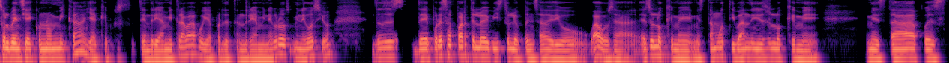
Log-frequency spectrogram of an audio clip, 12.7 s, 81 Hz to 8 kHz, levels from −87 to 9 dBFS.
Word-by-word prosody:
solvencia 120 -2 +6
económica, 115 -3 0
ya 100 +4 -2
que, 105 -1 -9
pues, 110 0 -18
tendría 100 0 +1
mi 105 0 +1
trabajo 135 +3 -1
y - - 0
aparte 105 -1 -3
tendría 100 0 -3
mi 105 0 0
negro 130 +9 +2
mi - - -5
negocio. 125 +4 -1 0.5
Entonces, 130 +1 -2 0.3
por - - +3
esa 145 +1 +2
parte 135 -1 +3
lo 130 0 +5
he 125 - +6
visto, 120 0 -5
lo 110 - +3
he - - -4
pensado 105 0 -1
y - - +2
digo: 100 0 +1
"Guau", 105 -1 +1
o 100 - +1
sea, 100 0 -5
eso 115 +4 +1
es - - +3
lo 130 -1 +3
que 130 - -4
me 100 -2 +1
me 95 +1 -3
está 105 +2 -5
motivando 115 -1 -1
y 115 - +1
eso 110 +1 -3
es 120 - -2
lo 115 -2 -1
que 105 - -4
me 105 +1 -2 0.6
me 110 -1 0
está, 110 +2 +1
pues, 110 0 -1
110 Hz, 225 wpm, -22 LUFS, 105-120 Hz, 0.6 s, solvencia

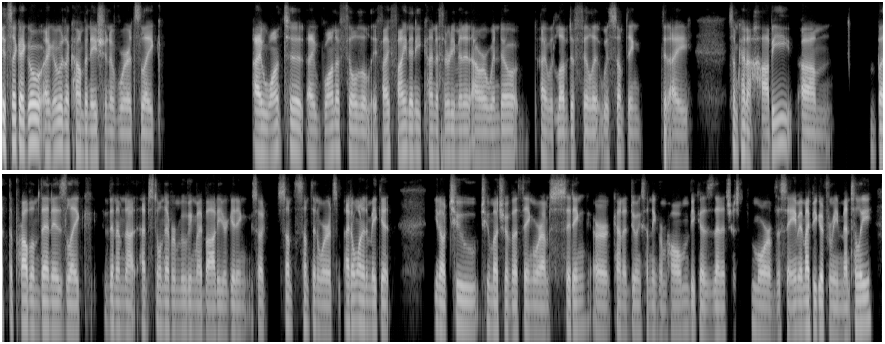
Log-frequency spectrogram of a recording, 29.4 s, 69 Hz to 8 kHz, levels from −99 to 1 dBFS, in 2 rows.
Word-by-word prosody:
it's, 150 0 +3
like, 145 0 +6
I 135 - +10
go 145 +3 +6
I 120 0 +4
go 125 +3 +1
with 135 -2 +2
a 125 - +2
combination 110 -2 +2
of 100 -2 -3
where 100 0 +1
it's 100 - -4
like 100 -3 +1 1.5
I 120 -1 +9
want 115 +1 0
to 125 -3 +1
I 110 -2 +3
wanna 120 +3 +1
fill 110 -3 -2
the - - -8
if - - -8
I 115 - +5
find 115 +1 +1
any 115 -1 0
kind 115 +1 -3
of - - -6
30 115 0 -1
minute, 110 0 0
hour 105 0 +2
window, 110 +2 -1 0.4
I 110 - +1
would 100 0 -8
love 105 0 +1
to 105 - -2
fill 105 -1 -3
it - - -2
with 105 - -6
something 100 -2 -3 0.3
that - - -2
I 95 -2 0 0.6
some - - -6
kind - - +2
of - - +3
hobby, 135 +9 +1 0.2
um, 100 -3 +2 0.8
but - - +4
the - - -2
problem 115 -2 +3
then 110 +1 +3
is, 105 -1 0
like, 100 -2 -1 0.2
then 115 -1 -3
I'm 105 0 -3
not 100 -1 +1
I'm 110 - 0
still 115 -2 -5
never 105 -1 -1
moving 105 0 -5
my 100 - 0
body 95 0 +1
or 95 - -4
getting 95 -1 -3
so - - -3 0.2
some - - -3
something 115 -2 -6
where 100 -1 0
it's - - -7
I 115 - +4
don't 120 0 0
wanna 115 -2 +2
make 105 -1 -2
it, - - +2 0.7
you - - -4
know, - - +3
too 110 -2 -1
too 120 - -3
much 105 -2 +1
of 105 -2 -3
a 100 0 +2
thing 100 -1 -2
where 100 -1 +1
I'm 95 0 -1
sitting 110 +1 0
or 95 -1 +1
kinda 100 -2 -1
doing 100 0 -5
something 100 -1 -6
from 95 -1 -10
home 100 +1 -3
because 95 -1 -4
then 95 -1 +2
it's 95 - -3
just - - -10
more 100 -3 -1
of 90 -1 -6
the 95 - -7
same. 100 +2 +2
It 105 - +3
might 110 - +7
be 110 - +1
good 110 -1 +3
for - - -7
me 95 - 0
mentally, 115 +7 +1
105 Hz, 215 wpm, -26 LUFS, 100-115 Hz, 1.5 s, I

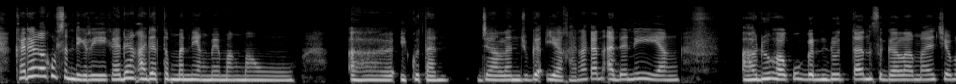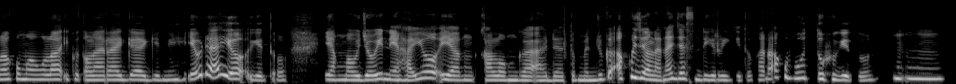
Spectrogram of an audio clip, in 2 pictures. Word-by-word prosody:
Kadang 375 +6 +5
aku 390 - -1
sendiri, 215 - +2
kadang 235 +6 +3
ada 250 +1 +4
teman 230 -3 +3
yang 215 -2 +3
memang 205 0 +1
mau, 200 -1 -1 0.5
eee, 205 -1 +1
ikutan 200 -1 0 0.2
jalan 205 0 0
juga. 215 +1 0
Iya 210 -4 +2
karena 195 +4 -4
kan 255 +1 +1
ada 230 -2 +1
nih 245 -1 0
yang 210 0 -3 0.6
"Aduh 225 +5 +4
aku 235 +2 0
gendutan" 235 +1 +2
segala 215 -1 -1
macam. 225 +1 -3
"Aku 245 +1 -5
mau 230 -1 -1
lah 230 0 +1
ikut 225 0 -9
olahraga" 210 +1 -1
gini. 205 +2 -5
"Iya 240 - +2
sudah 430 -3 +3
ayo" 260 - +5
gitu. 195 -1 -5 0.5
Yang 210 -2 0
mau 205 -1 0
join 210 +4 +2
ya 210 -2 +2
hayo, 275 +10 +1
yang 205 -3 0
kalau 200 0 -2
enggak 195 -1 0 0.2
ada 185 +1 -3
teman 195 -1 -2
juga 225 - -1
aku 305 +6 +3
jalan 225 -8 +2
saja 265 +2 +2
sendiri, 205 -3 -4
gitu. 195 +1 -12
Karena 210 +7 -4
aku 345 - -2
butuh 275 -3 -2
gitu, 200 0 -2 0.2
mhm. 260 -2 0
215 Hz, 175 wpm, -23 LUFS, 205-235 Hz, 0.6 s, Kadang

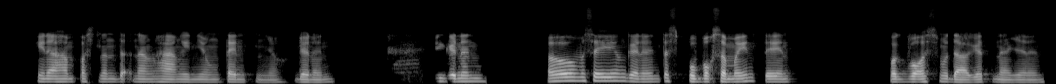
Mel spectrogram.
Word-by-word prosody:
ng,hinahampas 130 0 -2
ng 130 0 -5
da - - -2
ng 125 0 -3
hangin 120 -1 0
yung 115 -1 -5
tent 115 -2 0
niyo, 105 +1 -11
ganun, 115 +1 -2 1.0
yung 145 -1 -6
ganon, 140 0 +4 0.7
oo, 165 +4 +6
masaya 170 0 +3
yung 165 - -4
ganun, 130 -2 0
'tas 150 +1 -5
bubuksan 135 -2 +3
mo 130 - +3
yung 150 +4 +1
tent. 130 0 0 1.0
Pag 125 -1 +1
bukas 125 0 +2
mo 135 - -3
dagat 120 0 +1
na, 110 -2 -3
ganun, 110 0 -6
130 Hz, 150 wpm, -26 LUFS, 115-140 Hz, 1.0 s, oo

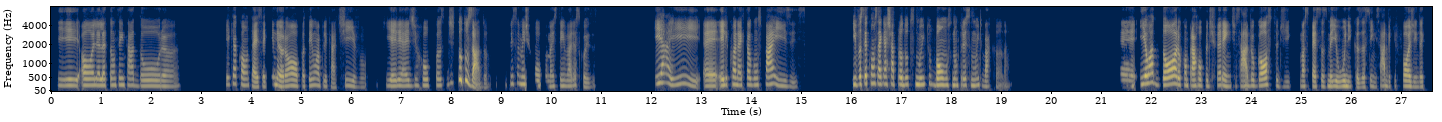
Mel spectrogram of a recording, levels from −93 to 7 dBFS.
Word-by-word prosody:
que, 215 0 -2
olha, 225 0 +1
ela 215 0 +2
é - - -2
tão 230 +1 -7
tentadora. 200 -4 -6 0.9
Que 245 -1 -10
que 275 - -9
acontece: 225 -10 -2
aqui, 175 +8 -10
na 225 - +2
Europa, 195 0 +1
tem 210 +4 -7
um 225 - -6
aplicativo 185 -3 -10 0.4
que 205 -1 -14
ele 200 +1 0
é 200 0 -2
de 205 +2 -12
roupas 220 +1 -7
de 295 +6 -15
tudo 420 -2 +5
usado, - - +2 0.4
principalmente 265 -2 -5
roupa, 195 -2 -9
mas 185 +1 -9
tem 200 +1 -8
várias 195 +1 -9
coisas. 165 +2 -12 1.2
E 290 +4 +2
aí, 255 - -3
eh, 195 +1 +2
ele 215 +2 +4
conecta 245 -1 -1
alguns 235 0 -4
países. 205 -11 0 1.1
E 250 - +1
você 265 +2 +6
consegue 280 -2 +2
achar 255 -1 -1
produtos 245 0 -1
muito 250 +1 +1
bons, 230 -1 +5
num 225 -1 -3
preço 220 0 -6
muito 220 0 -5
bacana. 185 0 -12 2.2
É, 195 -2 -5
e 255 - -2
eu 275 +2 +10
adoro 245 -2 +7
comprar 220 -3 +3
roupa 210 -1 -2
diferente, 190 -2 -1
sabe? 195 +2 0
Eu - - -2
gosto 215 +1 +3
de 175 0 -20 0.2
umas 185 0 -6
peças 180 0 -3
meio 185 -1 -1
únicas, 180 -4 -2
assim, 170 +2 -9
sabe, 175 +2 -6
que 190 - -25
fogem 185 -3 +2
daq 170 +1 -7
215 Hz, 145 wpm, -24 LUFS, 190-235 Hz, 2.2 s, eu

